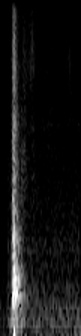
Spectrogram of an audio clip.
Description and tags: Plastic wand whipping quickly through the air.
